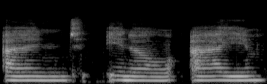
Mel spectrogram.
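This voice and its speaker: A woman from Slovakia with a Slovak accent tells her personal story as an interview guest, haltingly, searching for words and repeating herself. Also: medium pitch, completely flat delivery. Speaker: interview guest, writer and mentor. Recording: noticeable background noise.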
